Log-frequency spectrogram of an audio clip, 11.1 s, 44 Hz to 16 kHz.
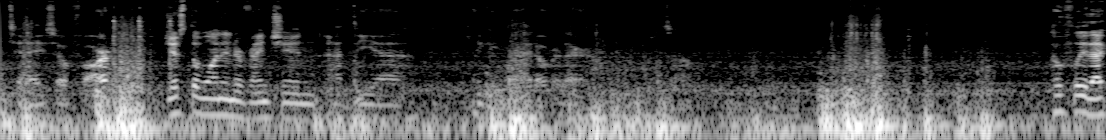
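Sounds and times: road and tyre rumble in car: 0.0s - 11.0s.

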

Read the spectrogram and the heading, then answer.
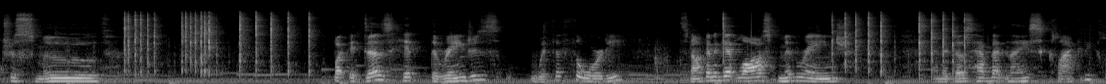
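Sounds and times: background music: 0.0s - 11.0s
rotary selector clicking: 1.2s - 3.2s, 8.3s - 9.8s.

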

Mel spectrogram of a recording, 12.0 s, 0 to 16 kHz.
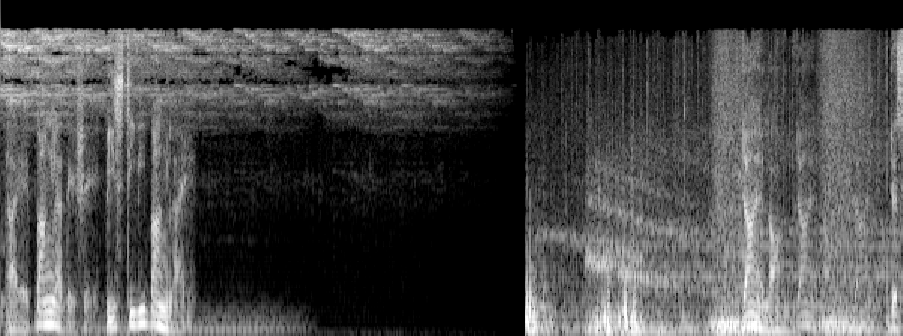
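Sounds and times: siren-like tone sliding down: 7.0s - 10.0s
loud low boom: 7.0s - 11.6s
low rumble: 7.0s - 11.8s.

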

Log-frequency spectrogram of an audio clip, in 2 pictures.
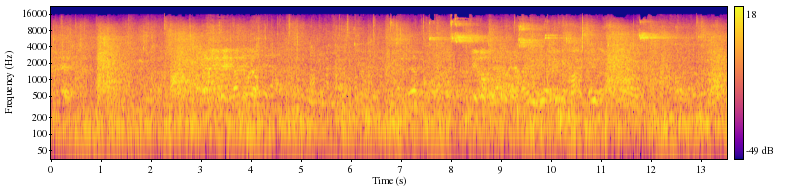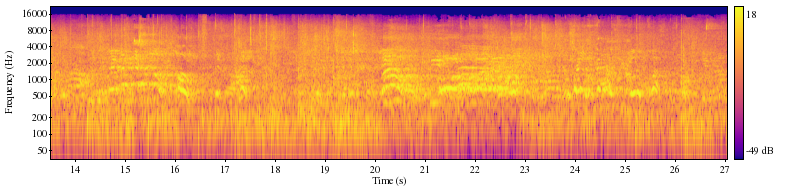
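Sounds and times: sneakers squeaking: 0.0s - 20.2s, 22.9s - 27.0s
basketball bouncing on court floor: 0.4s - 8.0s, 8.7s - 13.5s, 14.2s - 20.0s, 26.1s - 26.6s.

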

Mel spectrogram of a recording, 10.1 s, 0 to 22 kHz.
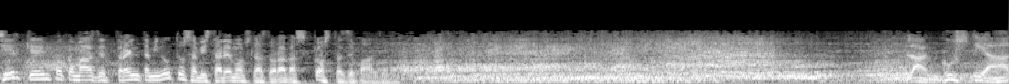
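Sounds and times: airplane engine drone: 0.0s - 10.0s.

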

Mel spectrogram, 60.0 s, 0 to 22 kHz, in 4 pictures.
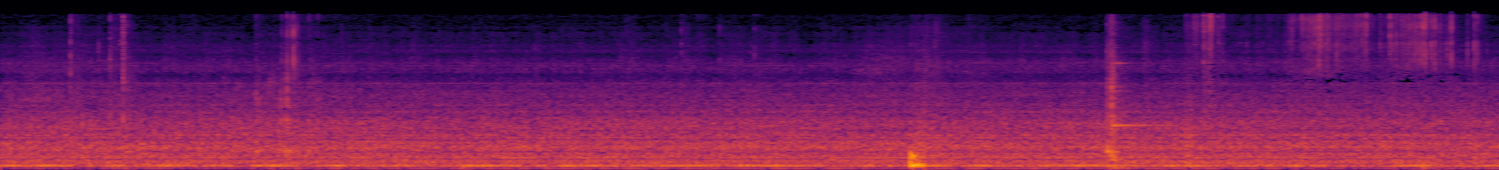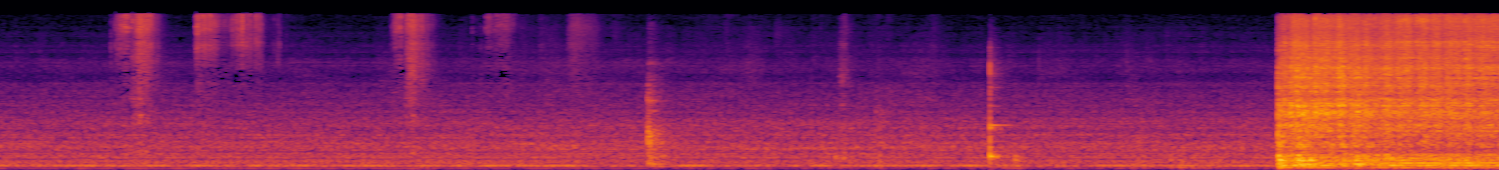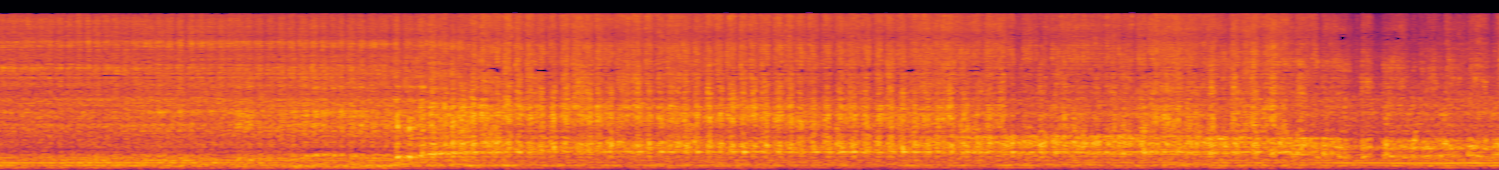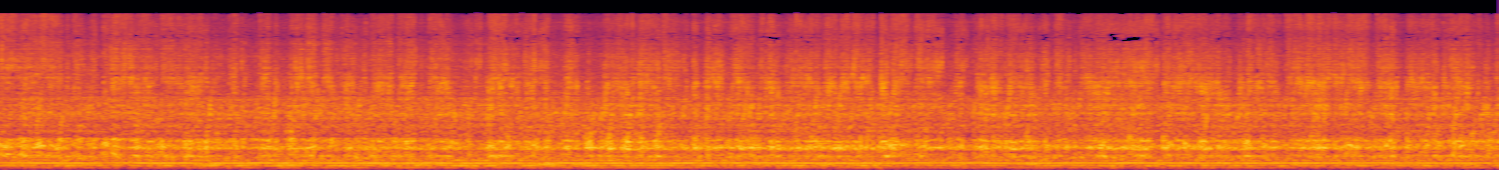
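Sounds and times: blender motor running: 27.8s - 59.9s
milk pouring: 27.8s - 59.9s.

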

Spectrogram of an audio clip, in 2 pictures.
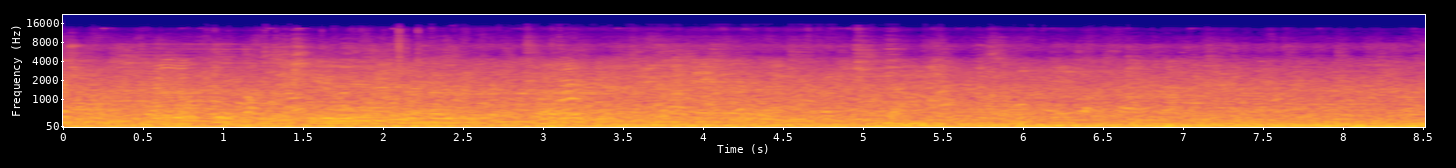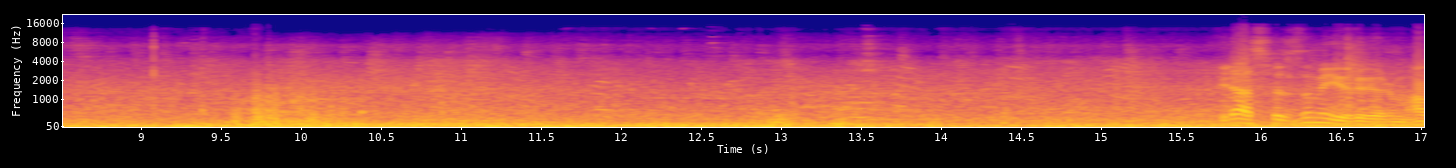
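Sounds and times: passersby talking: 0.0s - 17.0s
steady low rumble: 0.0s - 17.0s.

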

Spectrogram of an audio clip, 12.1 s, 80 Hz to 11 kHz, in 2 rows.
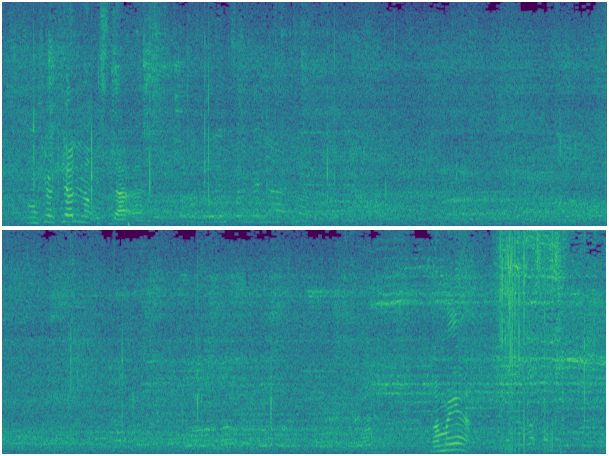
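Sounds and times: background chatter of people: 0.0s - 12.0s.

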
